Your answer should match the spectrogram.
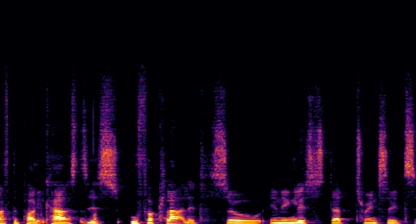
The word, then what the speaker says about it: Uforklarligt: The name of the podcast is Uforklarligt, so in English that translates into unexplainable. Uforklarligt.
